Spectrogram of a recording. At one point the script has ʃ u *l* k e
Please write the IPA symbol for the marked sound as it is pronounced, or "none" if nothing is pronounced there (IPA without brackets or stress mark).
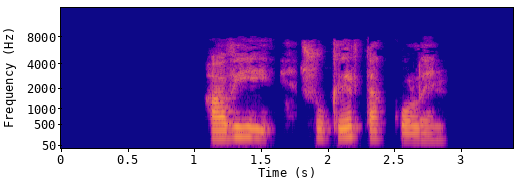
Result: none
